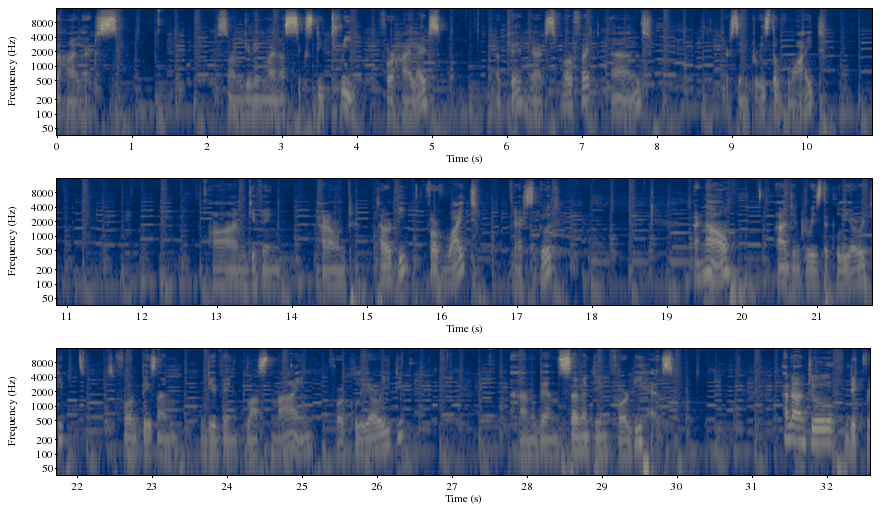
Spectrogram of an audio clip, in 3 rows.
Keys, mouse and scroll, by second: 1.3 Down, 1.5 Down, 1.7 Down, 2.0 Down, 2.8 Up, 12.8 Down, 13.6 Down, 27.4 Up, 27.7 Up.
